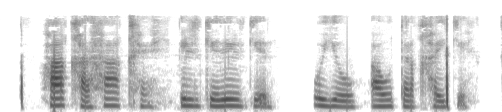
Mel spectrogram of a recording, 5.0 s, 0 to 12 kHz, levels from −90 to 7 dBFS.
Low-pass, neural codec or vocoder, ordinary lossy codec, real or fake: 7.2 kHz; none; AAC, 64 kbps; real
